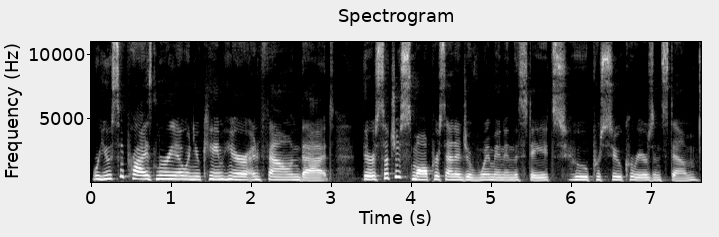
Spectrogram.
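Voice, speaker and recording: A woman's voice: on the high side, normal speed, a little mellow. A woman hosting a talk show, interviewing a guest in a friendly, chatty way.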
